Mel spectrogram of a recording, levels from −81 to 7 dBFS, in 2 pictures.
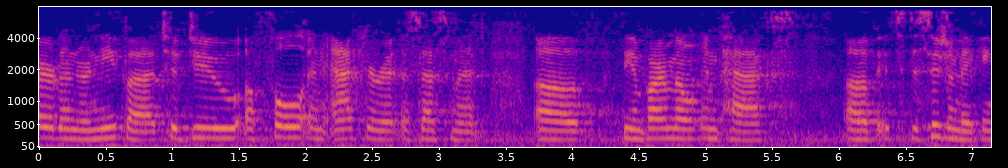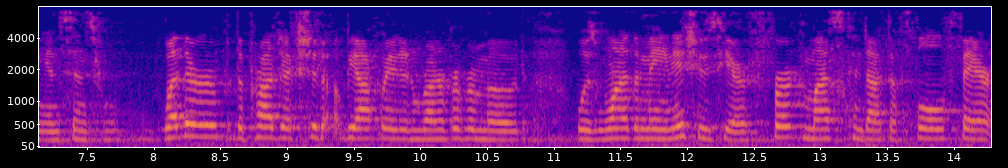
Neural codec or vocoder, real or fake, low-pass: codec, 16 kHz, 8 kbps, FunCodec, trained on Chinese and English, 25 frames a second; fake; 7.2 kHz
